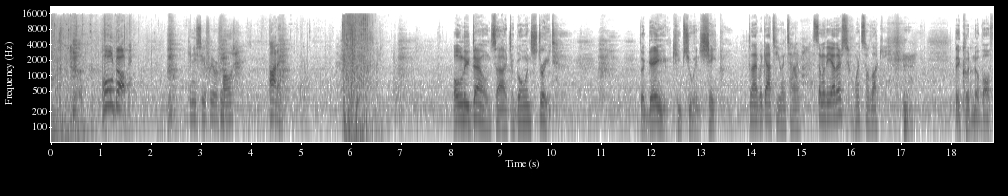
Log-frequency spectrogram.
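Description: A man speaks in a deep, gruff voice nearby.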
